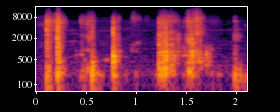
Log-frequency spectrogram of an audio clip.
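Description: Handling of a trading card in its plastic holder and a small card box: a quick series of crackles and clicks.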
